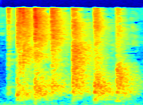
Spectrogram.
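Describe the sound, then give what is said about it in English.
An audience gives scattered hand claps, about seven crisp, uneven slaps in two seconds, fairly loud and unaccompanied by talk. “One clap. Try it again.”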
